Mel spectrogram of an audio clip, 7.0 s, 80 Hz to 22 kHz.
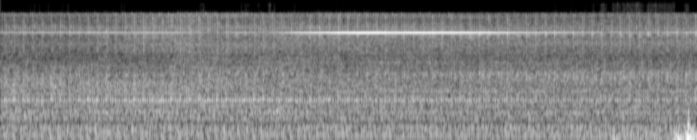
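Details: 2012 Toyota Prius 2ZR-XFE idling steadily with a faint, loosely regular knock about four beats a second, during an oil pressure test; oil pressure drops somewhat as it runs.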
